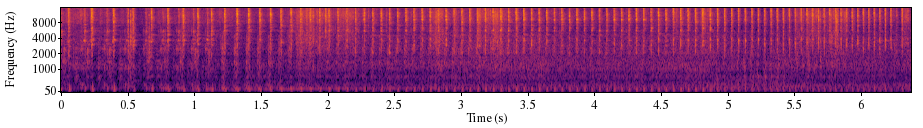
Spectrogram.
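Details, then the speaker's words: Troy-Bilt CSV 060 chipper shredder vac, Chinese MTD single-cylinder engine, full tank, burns no oil, about 30 degrees outdoors: quick, even popping settling into a steady run after starting, no misses or knocks; normal running. "she's got a full tank of gas doesn't burn a drop of oil this good motor it's a Chinese MTD brand engine"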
